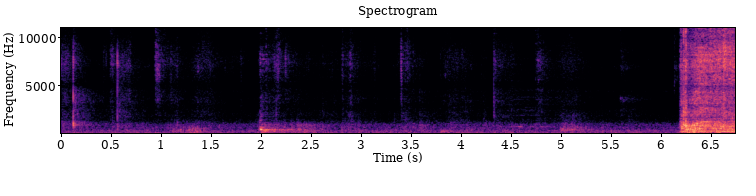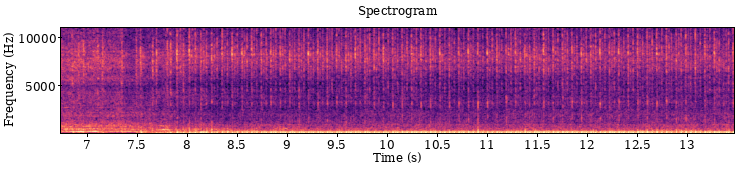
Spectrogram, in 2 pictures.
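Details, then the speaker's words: Air-cooled VW Baja Bug parked for 20 years, first start after new spark plugs and HT lead work: quiet clicks, then the engine fires and settles into a steady, even idle that keeps running. "um well that was um easier than i was expecting that's basically doubled the value of the car"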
